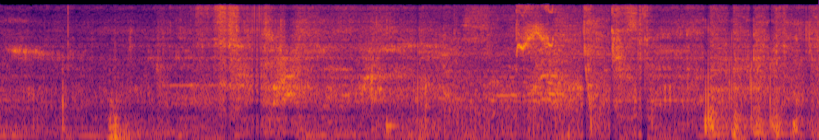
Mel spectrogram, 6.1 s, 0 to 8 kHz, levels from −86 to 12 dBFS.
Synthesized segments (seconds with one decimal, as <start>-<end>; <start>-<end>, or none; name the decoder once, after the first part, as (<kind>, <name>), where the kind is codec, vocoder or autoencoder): 0.0-3.3 (codec, SNAC); 4.6-6.1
